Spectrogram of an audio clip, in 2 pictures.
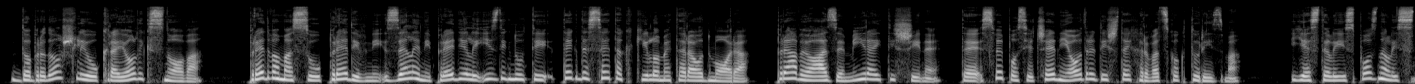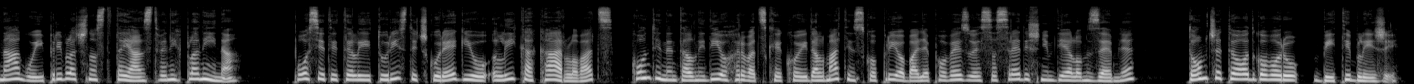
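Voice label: Croatian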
